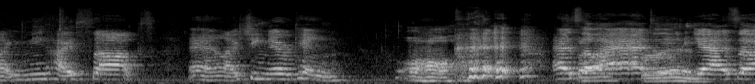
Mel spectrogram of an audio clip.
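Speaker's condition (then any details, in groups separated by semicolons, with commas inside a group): Cerebral palsy; scoliosis, spine and leg surgery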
